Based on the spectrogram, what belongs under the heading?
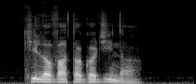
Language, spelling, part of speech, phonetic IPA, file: Polish, kilowatogodzina, noun, [ˌcilɔvatɔɡɔˈd͡ʑĩna], Pl-kilowatogodzina.ogg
